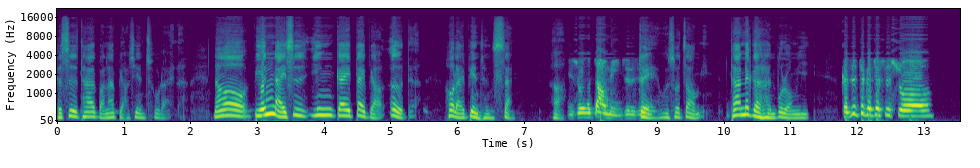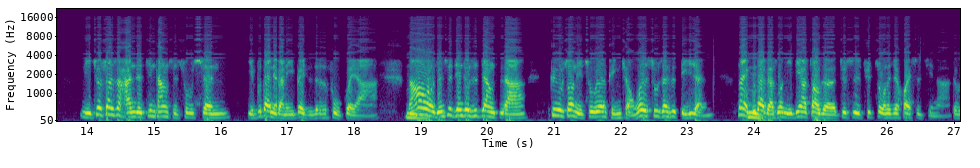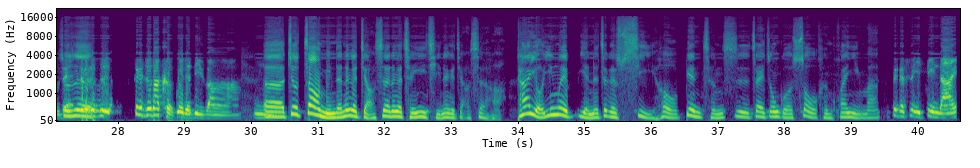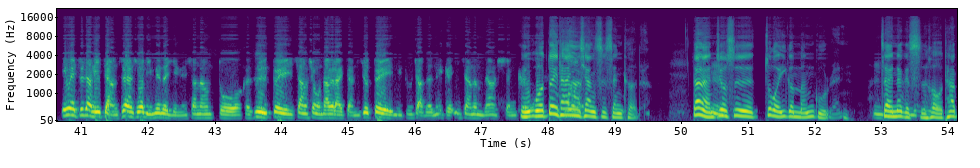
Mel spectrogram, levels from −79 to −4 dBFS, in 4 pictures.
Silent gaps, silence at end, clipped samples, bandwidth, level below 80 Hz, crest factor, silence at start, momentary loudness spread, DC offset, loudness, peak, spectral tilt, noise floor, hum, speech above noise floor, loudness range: none; 0 s; under 0.1%; 17 kHz; -44 dBFS; 16 dB; 0 s; 13 LU; under 0.1%; -15 LUFS; 0 dBFS; -6.5 dB/octave; -65 dBFS; none; 50 dB; 5 LU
